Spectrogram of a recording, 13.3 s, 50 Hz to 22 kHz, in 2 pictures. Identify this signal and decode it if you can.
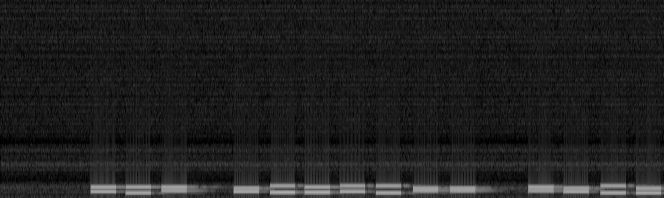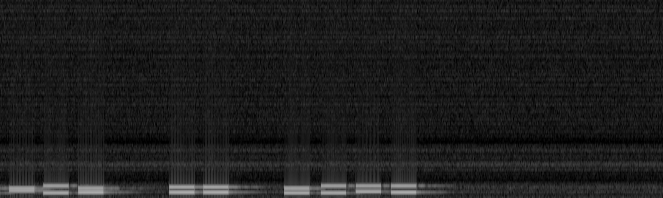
DTMF, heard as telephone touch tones, dialled by hand, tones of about 250 ms. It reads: 820 76593** 0731*34 55 1396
